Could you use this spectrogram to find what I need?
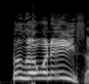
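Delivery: high, urgent preacher's call; hyped question. Acted. The Rev voices the East question, high hyped call. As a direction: throw it out high to the crowd.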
